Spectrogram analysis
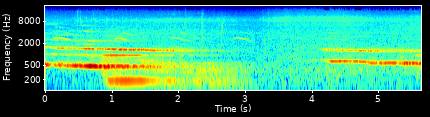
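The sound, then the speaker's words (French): A whale call at the Cape of Good Hope: long, drawn-out tonal moans with layered harmonics and faint higher chirps, fading into a quiet gap before a second gliding cry rises over a low watery rumble. “C'est une baleine !”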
